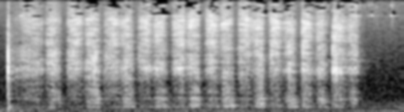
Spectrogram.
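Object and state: Chalk scraping on a slate chalkboard.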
